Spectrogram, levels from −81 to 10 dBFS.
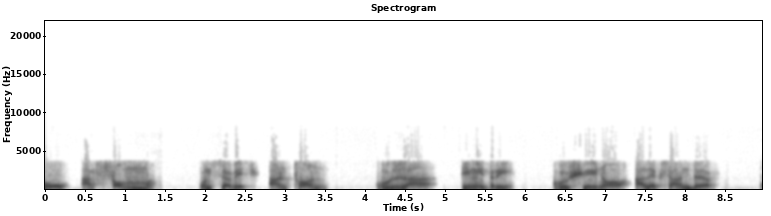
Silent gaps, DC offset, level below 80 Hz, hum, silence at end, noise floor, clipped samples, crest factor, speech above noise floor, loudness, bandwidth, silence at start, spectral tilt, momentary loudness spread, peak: none; under 0.1%; -60 dBFS; none; 0 s; -66 dBFS; under 0.1%; 14 dB; 47 dB; -19 LUFS; 6.4 kHz; 0 s; -7 dB/octave; 9 LU; -6 dBFS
